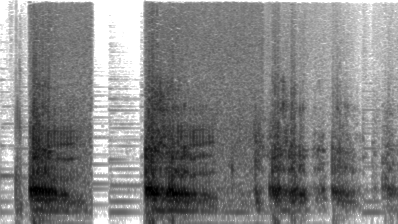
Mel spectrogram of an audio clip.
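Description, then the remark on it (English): Lions in circus cages roar loudly as the cages are pulled into the arena: two long, rumbling roars followed by a run of shorter, grunting huffs fading out, with no one speaking. “As the circus chief pulls the lion cages into the arena, I jog past, jumping over the hitch between two of the cages.”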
